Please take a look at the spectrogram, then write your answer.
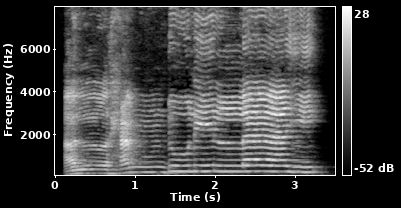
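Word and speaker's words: الحمد لله: Alhamdulillahi. Dalam hal ini ketika kita mengucapkan huruf lam, tahan posisi lidah kita di ujung, ujung lidah kita di langit-langit ditahan al dan melepasnya bersama-sama atau hampir bersamaan dengan bunyi huruf H.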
